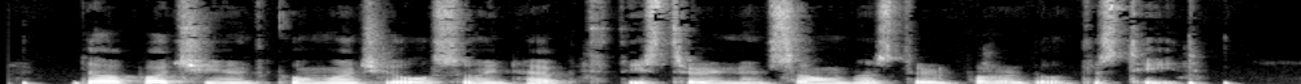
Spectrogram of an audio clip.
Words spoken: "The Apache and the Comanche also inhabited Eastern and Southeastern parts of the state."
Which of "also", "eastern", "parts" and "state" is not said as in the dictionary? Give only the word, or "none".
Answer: parts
